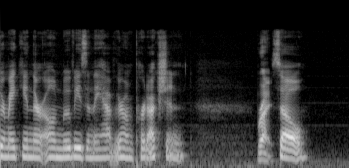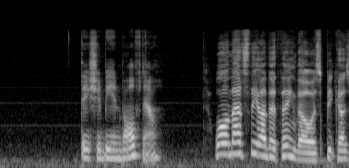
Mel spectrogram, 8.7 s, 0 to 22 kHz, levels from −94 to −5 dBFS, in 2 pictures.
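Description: Nothing in the speech stood out as a technical fault on listening.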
